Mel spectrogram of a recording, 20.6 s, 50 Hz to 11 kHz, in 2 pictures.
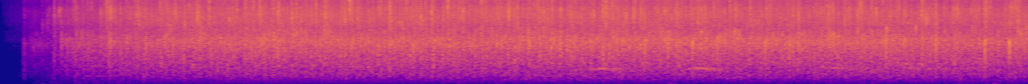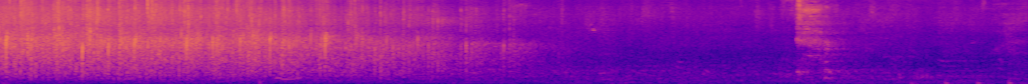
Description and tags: applause int large crowd church2
large, church, crowd, int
